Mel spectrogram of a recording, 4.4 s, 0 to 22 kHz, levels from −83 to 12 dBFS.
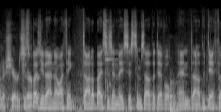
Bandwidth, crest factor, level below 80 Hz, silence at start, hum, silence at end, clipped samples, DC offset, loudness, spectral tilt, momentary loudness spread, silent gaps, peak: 16.5 kHz; 16 dB; -42 dBFS; 0 s; none; 0 s; under 0.1%; under 0.1%; -23 LUFS; -4.5 dB/octave; 3 LU; none; -8 dBFS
